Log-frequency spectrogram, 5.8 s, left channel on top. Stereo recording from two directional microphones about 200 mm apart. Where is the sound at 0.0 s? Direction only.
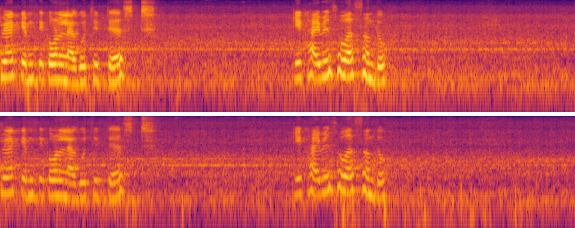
20° left (ahead or behind).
